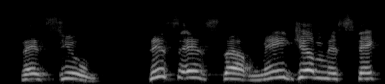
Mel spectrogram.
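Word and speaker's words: résumé: Resume actually has a small excuse me. Actually, if you see, there is a slanting bar over the E.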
